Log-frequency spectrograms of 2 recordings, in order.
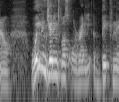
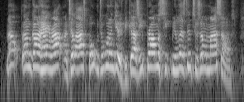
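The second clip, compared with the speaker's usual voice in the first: very high attempted Southern accent with Dutch accent; 11 semitones higher, 4 dB louder than usual. Retelling a Dutch guy refusing to leave the record studio, Dutch guy's attempted Southern accent. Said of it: "a Dutch guy trying to do a Southern uh, uh, American accent".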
